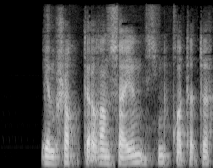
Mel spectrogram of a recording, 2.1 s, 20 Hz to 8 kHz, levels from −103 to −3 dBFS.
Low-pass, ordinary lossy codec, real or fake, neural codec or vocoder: 7.2 kHz; AAC, 32 kbps; fake; codec, 16 kHz, 1 kbps, FunCodec, trained on Chinese and English, 50 frames a second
